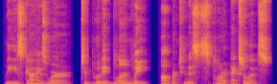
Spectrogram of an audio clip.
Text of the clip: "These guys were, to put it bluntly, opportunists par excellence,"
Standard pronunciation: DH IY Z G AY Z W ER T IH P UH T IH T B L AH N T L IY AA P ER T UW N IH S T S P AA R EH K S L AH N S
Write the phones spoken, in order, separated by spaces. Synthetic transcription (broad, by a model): DH IY Z G AY Z W ER T IH P UH T IH T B L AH N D L IY AA P ER T UW N IH S T S P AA R EH K S L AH N S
